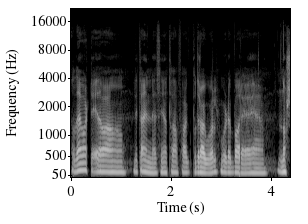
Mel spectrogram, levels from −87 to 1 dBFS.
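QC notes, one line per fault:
0.57 s and 3.35 s (the second just after "hvor det"), compressed frames skipped: at each point about one 24 ms frame of compressed audio never reaches the output, so the speech jumps ahead by roughly 20 ms. On a spectrogram, harmonics break and restart slightly shifted. The waveform shows an abrupt envelope step.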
